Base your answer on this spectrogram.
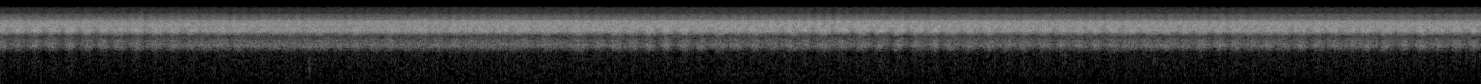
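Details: On a summer night a chorus of cicadas keeps up an even, sizzling high buzz, faintly pulsating, unchanging in strength from start to finish, with no other animals or noises.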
